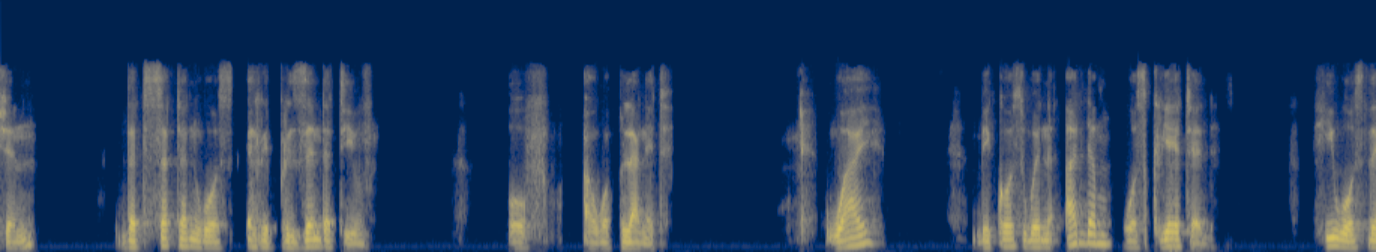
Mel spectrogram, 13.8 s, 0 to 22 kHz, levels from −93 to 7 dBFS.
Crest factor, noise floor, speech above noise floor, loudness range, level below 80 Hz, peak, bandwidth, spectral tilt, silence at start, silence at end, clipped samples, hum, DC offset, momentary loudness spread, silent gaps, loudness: 20 dB; -83 dBFS; 64 dB; 4 LU; -54 dBFS; -2 dBFS; 8 kHz; -6 dB/octave; 0 s; 0 s; under 0.1%; none; under 0.1%; 15 LU; none; -19 LUFS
